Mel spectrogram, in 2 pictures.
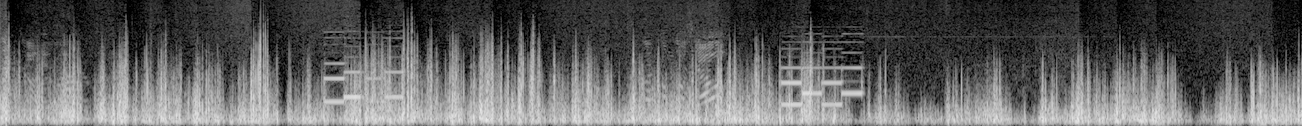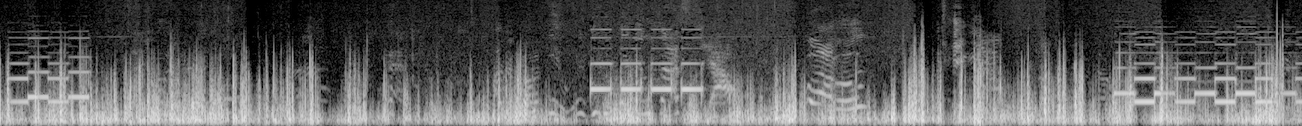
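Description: Wind gusts over an open hillside, buffeting the microphone.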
